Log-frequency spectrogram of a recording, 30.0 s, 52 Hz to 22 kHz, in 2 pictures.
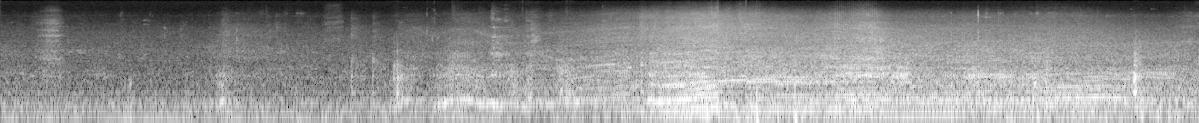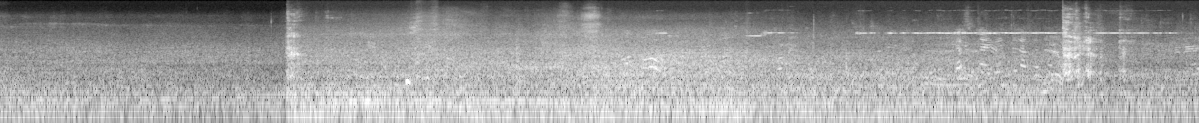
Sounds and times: Bus 0:00.0 - 0:29.9
Cars 0:01.6 - 0:29.9
Motorbike 0:02.4 - 0:29.9
Humans 0:18.6 - 0:29.9

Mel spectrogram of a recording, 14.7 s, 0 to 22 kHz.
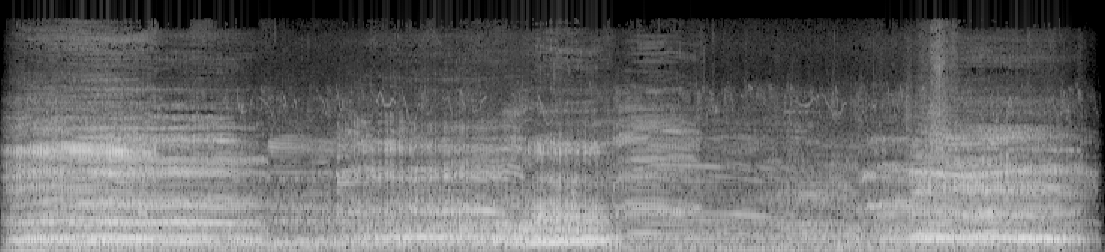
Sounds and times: Camel groans and moans 0:00.0 - 0:14.7

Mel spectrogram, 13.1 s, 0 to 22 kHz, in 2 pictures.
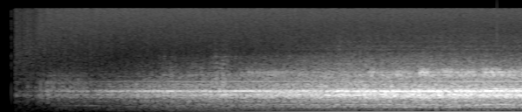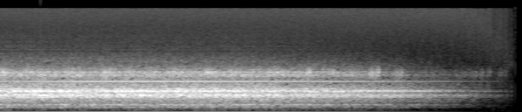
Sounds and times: sweep 0:00.2 - 0:12.8

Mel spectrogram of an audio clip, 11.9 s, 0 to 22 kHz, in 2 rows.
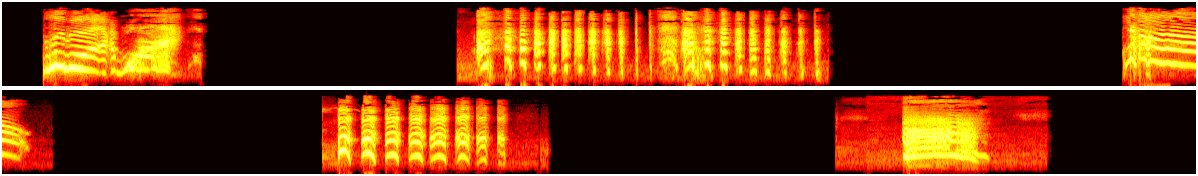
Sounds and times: voice 0:00.2 - 0:01.0

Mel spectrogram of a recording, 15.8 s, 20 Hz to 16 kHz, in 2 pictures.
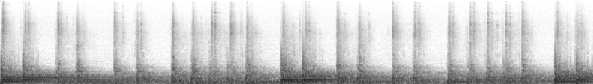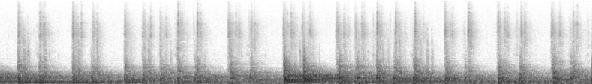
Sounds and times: Drums 0:00.0 - 0:15.8

